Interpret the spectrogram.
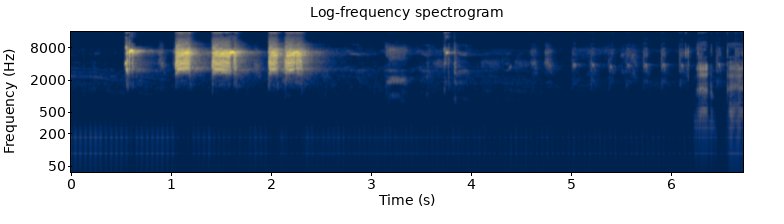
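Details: Black francolin, described locally as a Sindhi teetar, one of several in a mixed set of calls: a run of harsh, grating bursts at the start, then fainter scratchy notes over a steady low engine hum.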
